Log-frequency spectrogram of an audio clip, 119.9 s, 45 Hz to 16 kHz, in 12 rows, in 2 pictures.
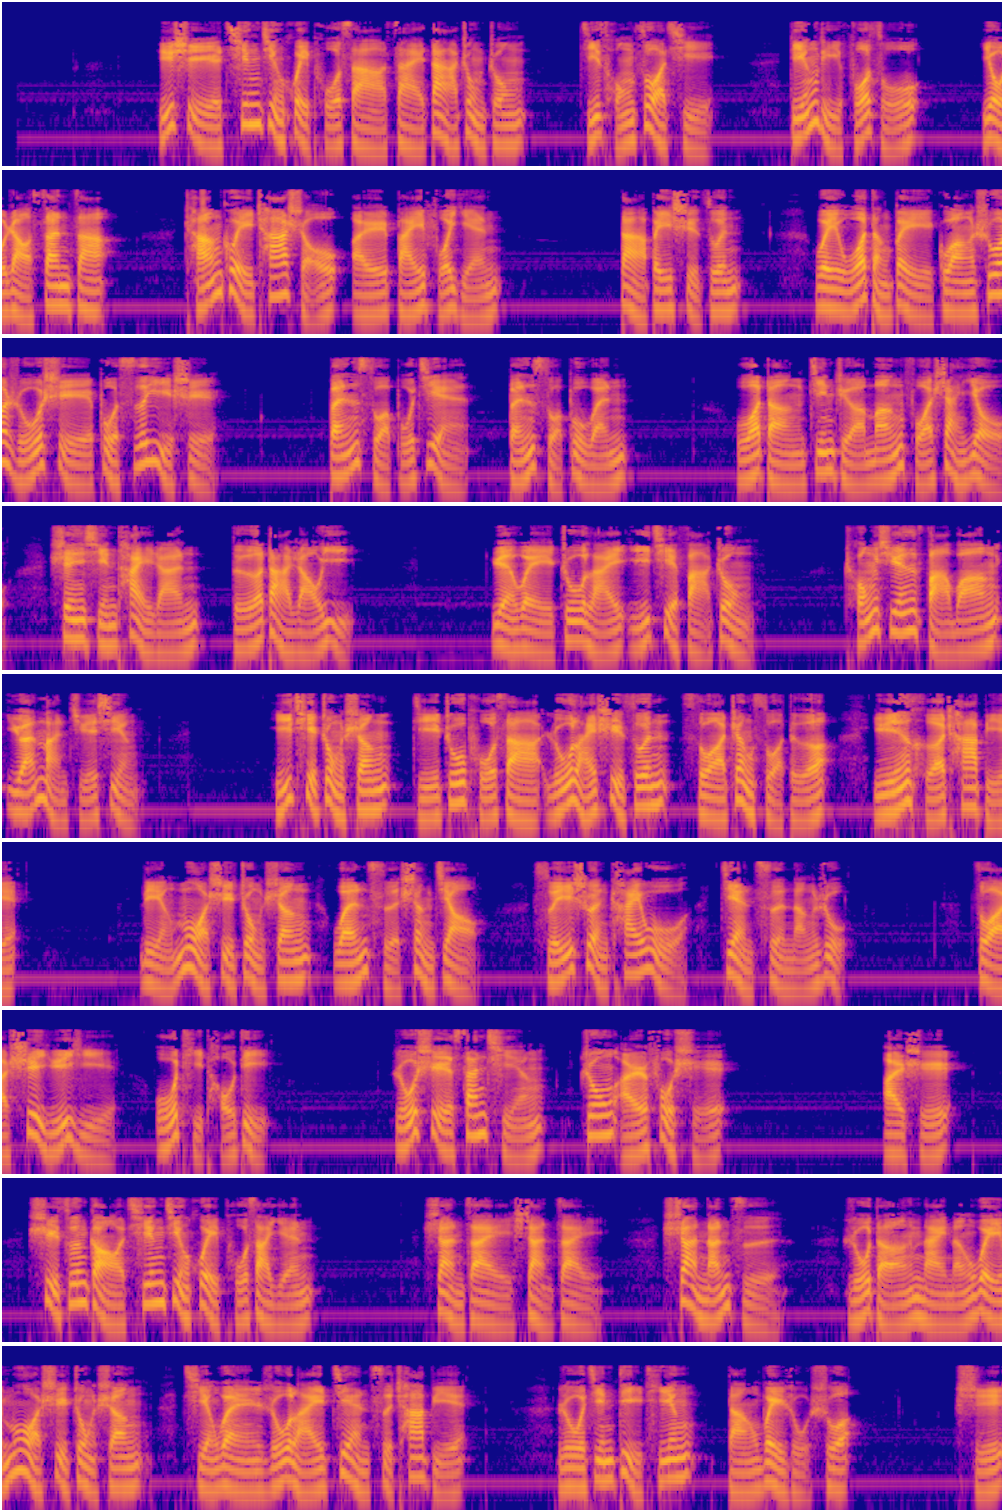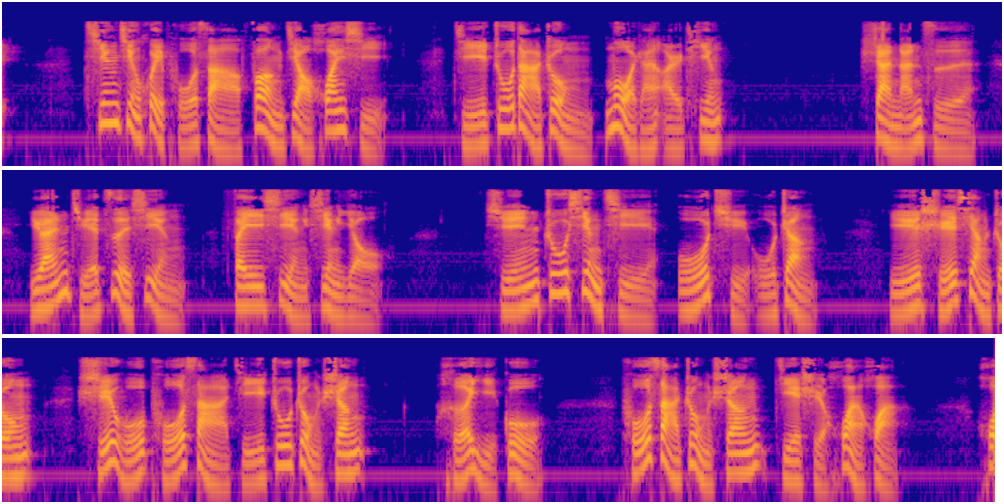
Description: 圆觉经-06清净慧菩萨 - 诵经 - 云佛论坛
圆觉经-06清净慧菩萨 诵经 圆觉经-06清净慧菩萨--未知 点我： 标签: 佛音 诵经 佛教音乐 返回列表 上一篇： 圆觉经-04金刚藏菩萨 下一篇： 圆觉经-10普觉菩萨 相关文章 准提祈愿之歌--海涛法师 准提祈愿之歌--海涛法师...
